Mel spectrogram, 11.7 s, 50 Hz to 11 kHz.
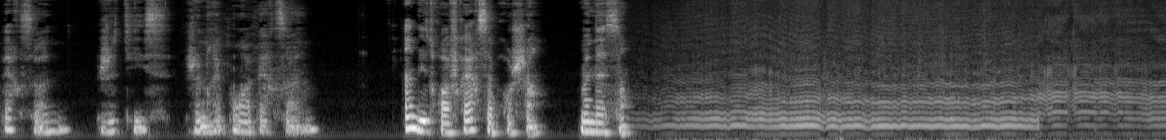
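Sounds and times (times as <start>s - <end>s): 
speech: 0.0s - 3.3s, 4.0s - 6.4s
mosquito buzzing with a thin whine: 6.2s - 11.6s.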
